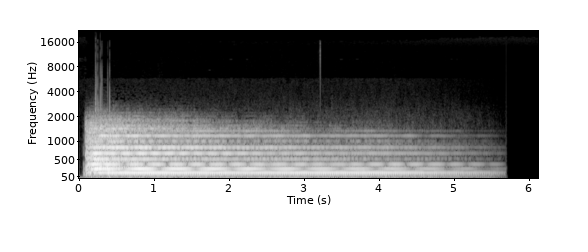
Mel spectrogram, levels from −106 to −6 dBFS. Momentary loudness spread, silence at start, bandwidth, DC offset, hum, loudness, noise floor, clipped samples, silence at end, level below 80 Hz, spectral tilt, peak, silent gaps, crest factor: 17 LU; 0.05 s; 2.6 kHz; 0.2%; none; -15 LUFS; -56 dBFS; under 0.1%; 0.75 s; -40 dBFS; -12.5 dB/octave; 0 dBFS; none; 16 dB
